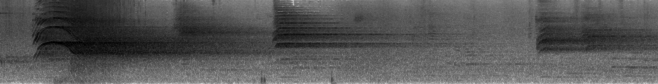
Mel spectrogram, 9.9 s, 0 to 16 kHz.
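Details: Beluga at Port of Nagoya Public Aquarium during a training session, individuals Gray and Mirai, 15 June 2022: a loud harmonic whistle rising then arching down, followed by two shorter flat harmonic calls, indoor hall echo.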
